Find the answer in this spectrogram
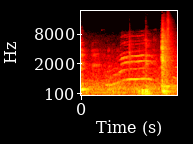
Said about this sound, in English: Let him meow into the mic. Say hi. Okay, close enough. He's just purring.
